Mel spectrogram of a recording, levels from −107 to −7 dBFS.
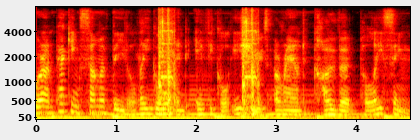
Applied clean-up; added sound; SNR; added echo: none; Printer; -4 dB; reverberation time 0.2 s.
